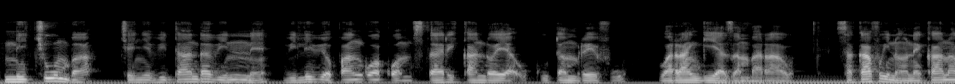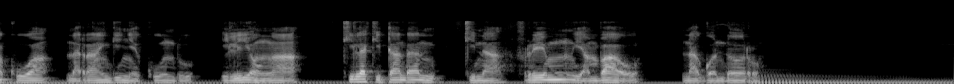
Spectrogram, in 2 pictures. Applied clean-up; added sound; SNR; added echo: none; Bass guitar; 14 dB; none.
